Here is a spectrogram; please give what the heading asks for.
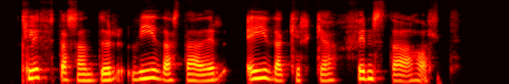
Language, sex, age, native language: Icelandic, female, 20-29, Icelandic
